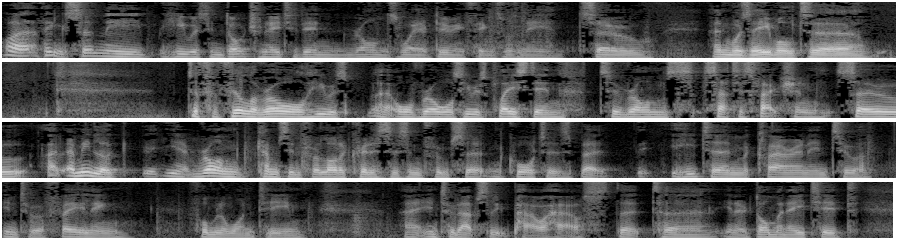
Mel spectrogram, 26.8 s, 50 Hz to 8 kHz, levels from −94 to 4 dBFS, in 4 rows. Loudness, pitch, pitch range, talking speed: -24 LUFS, 120 Hz, 110-130 Hz, 170 wpm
